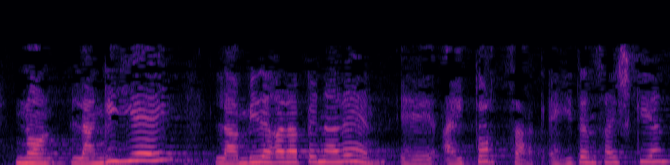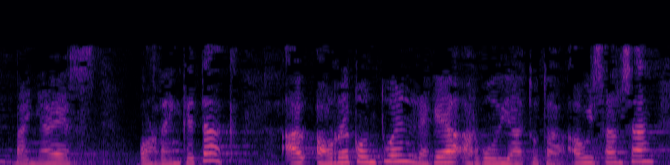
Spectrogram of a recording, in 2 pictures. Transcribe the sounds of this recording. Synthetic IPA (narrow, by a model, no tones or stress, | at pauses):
no̞nlaŋɡiʎeejlambiðe̞ɣ̞aɾape̞naɾe̞najt̪o̞ɾt͡sake̞ɣ̞it̪e̞nsajskie̞mbajɲae̞s | o̞ɾð̞ajŋke̞t̪ak | awre̞ko̞nt̪ue̞nle̞ɣ̞e̞aʔaɾɣuð̞iat̪ut̪aʔawisansan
